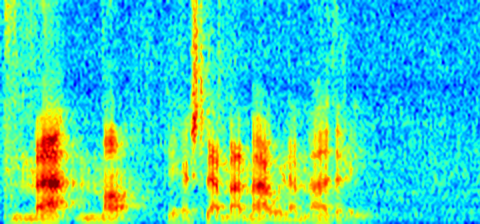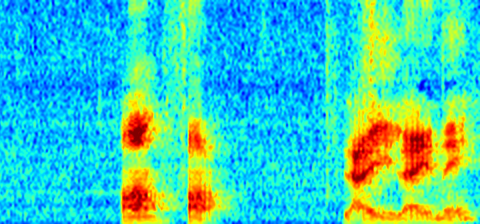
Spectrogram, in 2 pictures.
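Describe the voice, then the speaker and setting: A man's voice: medium pitch, sharp tone, roomy sound, a little hiss or hum. A man with a French accent teaching French sounds in Spanish, spelling letters out and repeating each sound patiently. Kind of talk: slow language lesson.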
